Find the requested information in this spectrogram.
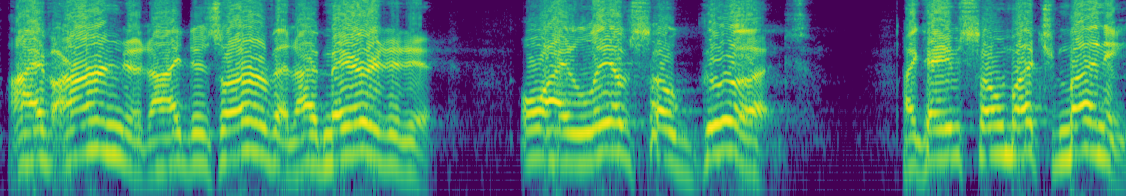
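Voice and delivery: a preacher mimicking a self-satisfied churchgoer at heaven's gate; self-righteous pleading. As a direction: ham up a smug believer demanding entry. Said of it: "I'm not gonna be able to stand and say".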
